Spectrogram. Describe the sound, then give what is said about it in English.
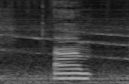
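A brief emergency vehicle siren on a city street in King's Cross: a single short, steady, buzzy tone of under half a second that starts and stops abruptly over a low background hum. “sirens there? Sirens? Yeah, I'm in King's Cross. Can get a bit aggro around here.”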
